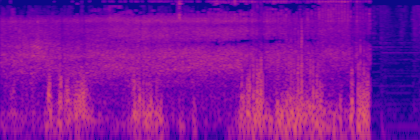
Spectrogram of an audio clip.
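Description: Wind buffeting a phone microphone outdoors by a road, a steady rush broken by three heavy gusts. It cuts off suddenly about five and a half seconds in.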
